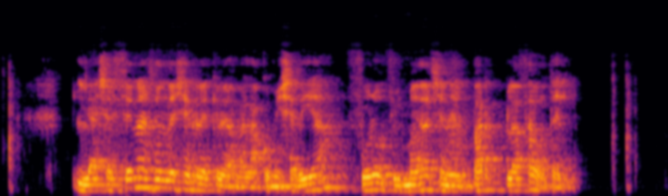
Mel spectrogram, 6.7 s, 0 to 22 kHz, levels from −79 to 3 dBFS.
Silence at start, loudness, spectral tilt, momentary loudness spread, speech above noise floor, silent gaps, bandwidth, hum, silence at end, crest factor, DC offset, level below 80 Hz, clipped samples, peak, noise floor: 0.1 s; -13 LUFS; -5.5 dB/octave; 12 LU; 24 dB; none; 7.8 kHz; none; 0.35 s; 14 dB; under 0.1%; -54 dBFS; under 0.1%; 0 dBFS; -37 dBFS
